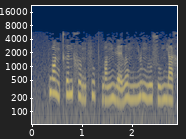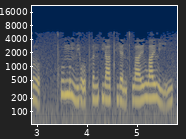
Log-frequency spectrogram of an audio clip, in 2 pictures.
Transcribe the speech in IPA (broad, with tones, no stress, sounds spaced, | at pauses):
k w ɑ˥˩ ŋ kʰ ə˥ n x ɤ̰˨˩ ŋ f u˥˩ pʰ w ɑ˧˥ ŋ n̪ ɥ ɛ̰˨˩ l ɤ˥˩ m i˧˥ ŋ ɻ ʊ˥˧ ŋ l u˥˩ s u˧˥ n̪ j ä˥˧ x ɤ˥˩ | kʰ u˥ n̪ ʊ˥˩ ŋ l j o̰˨˩ ʊ̯ pʰ ə˧˥ n p j ä˧˥ t̪ʰ j ɛ̰˨˩ n kʰ w a˧˥ ɪ̯ l w a˥ ɪ̯ l ḭ˨˩˦ n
